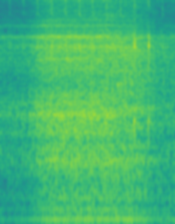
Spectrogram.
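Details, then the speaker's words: Toyota Corolla idling after fixing a misfire from a faulty, leaking ignition coil: steady, even idle hum with low constant drone and no stumble or skip; engine now running smoothly on all cylinders. "गाड़ी इस वक्त बिल्कुल ठीक है और car tips and solutions आपसे इजाज़त मांगता है।"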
